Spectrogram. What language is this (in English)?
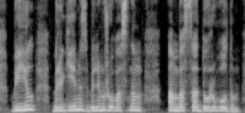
Kazakh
